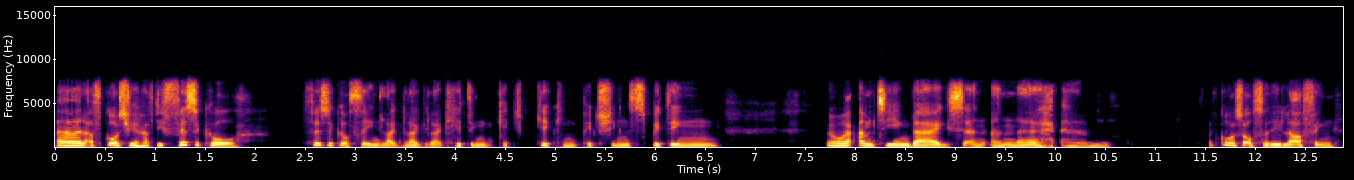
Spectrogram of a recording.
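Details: Real adult woman, an international stuttering advocate from Sweden, with stuttering that began at age nine, speaking in a public talk. The finding is stuttering.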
